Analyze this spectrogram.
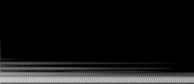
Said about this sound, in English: I'm going to play them up here so you can get a gist of what they really sound like. And I wrote out the ones I want to play ahead of time. So here is the most common and actually the most fundamental progression there is. Going from 1 to 5.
